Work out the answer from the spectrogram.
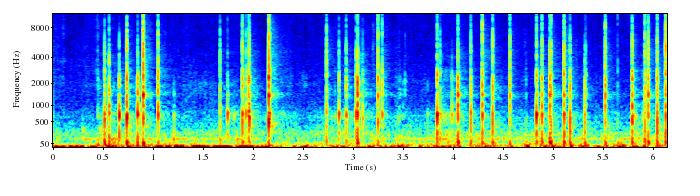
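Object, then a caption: Small printed cardboard box. Long nails tap and scratch a small, hollow, gold-and-pink printed cardboard box of peel-off face masks with contents inside, held in both hands. The result is a quick run of sharp, dry clicks and scrapes that die away almost instantly. A faint low hum sits underneath.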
